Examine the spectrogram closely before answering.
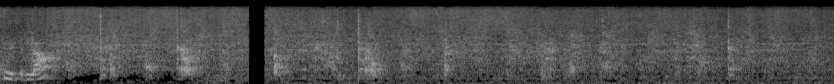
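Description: A spatula scrapes and stirs food in a metal pan.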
